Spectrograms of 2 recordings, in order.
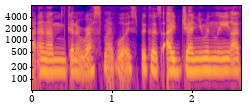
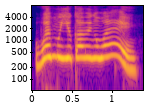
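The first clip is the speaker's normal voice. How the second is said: high, louder "what?" in a surprised viewer voice; mock surprise; 12 semitones higher, 5 dB louder than usual. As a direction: play a startled fan, pitch jumping way up. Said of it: "you guys are gonna be like".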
